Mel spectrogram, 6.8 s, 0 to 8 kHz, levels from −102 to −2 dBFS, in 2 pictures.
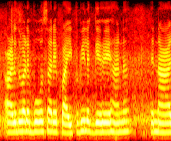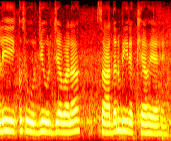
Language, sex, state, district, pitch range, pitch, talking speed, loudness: Punjabi, female, Punjab, Kapurthala, 195-215 Hz, 205 Hz, 185 wpm, -12 LUFS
